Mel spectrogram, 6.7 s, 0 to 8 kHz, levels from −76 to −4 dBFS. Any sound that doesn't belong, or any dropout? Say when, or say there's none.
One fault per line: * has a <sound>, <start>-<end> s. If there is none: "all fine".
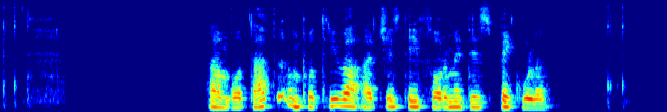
all fine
